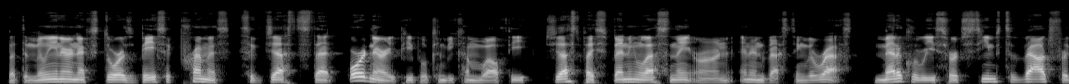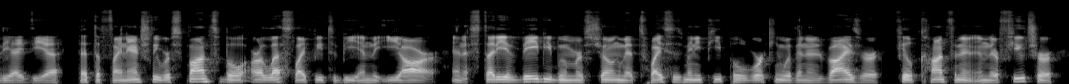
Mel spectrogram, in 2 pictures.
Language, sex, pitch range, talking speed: English, male, 100-115 Hz, 185 wpm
